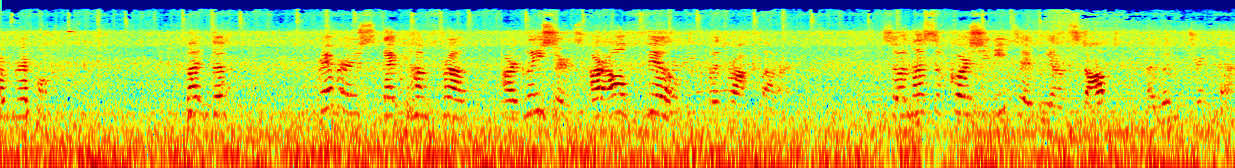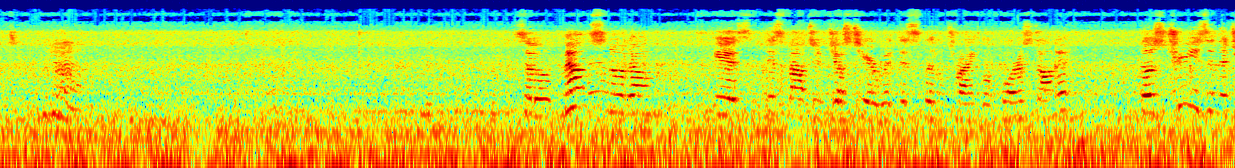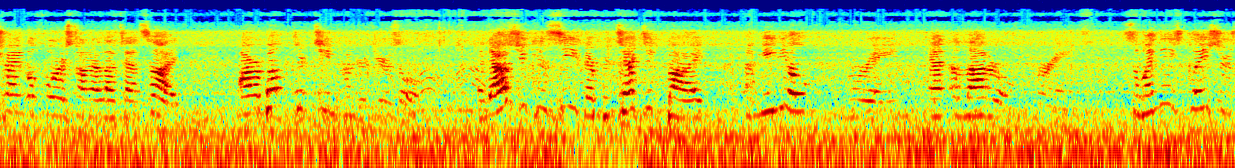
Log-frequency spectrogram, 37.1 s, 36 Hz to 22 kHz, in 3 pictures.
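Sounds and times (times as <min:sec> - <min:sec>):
coach engine and road noise: 0:00.0 - 0:37.0.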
